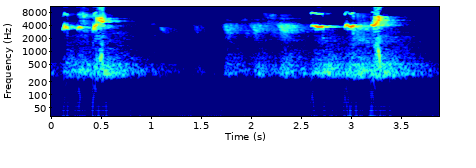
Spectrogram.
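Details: Olive-backed sunbird of fighter type; thin high chirps and short squeaky trills in scattered bursts, with a soft rustling murmur underneath.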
